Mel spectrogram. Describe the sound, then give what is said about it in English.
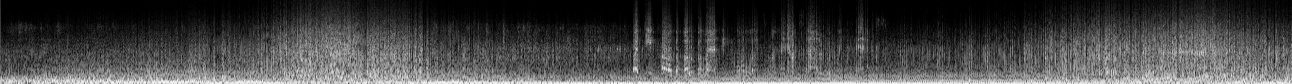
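A heavy truck rumbles past, its loud, deep engine drone filling the whole stretch, with a burst of rattling clatter midway through. No one speaks. “I'll wait till the truck goes by.”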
